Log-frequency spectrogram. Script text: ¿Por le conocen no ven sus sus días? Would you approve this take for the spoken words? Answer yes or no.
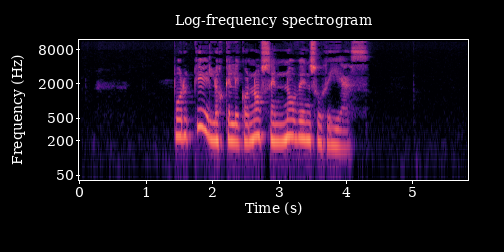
no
